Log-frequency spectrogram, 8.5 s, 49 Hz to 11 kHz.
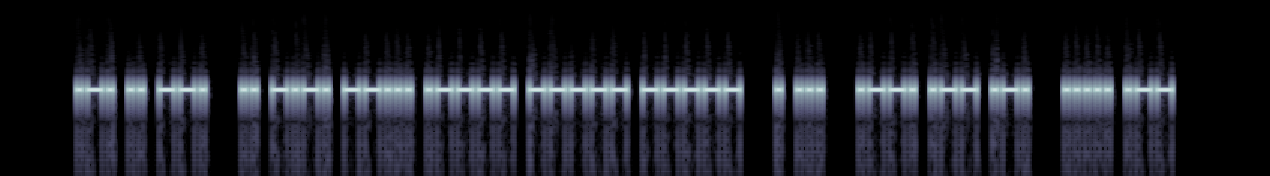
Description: Morse code, heard as a keyed tone, about 36 wpm, 700 Hz. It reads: RIG IC7100 ES PWR 5W
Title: Practice QSO - Exchange 2 - Info - 35wpm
